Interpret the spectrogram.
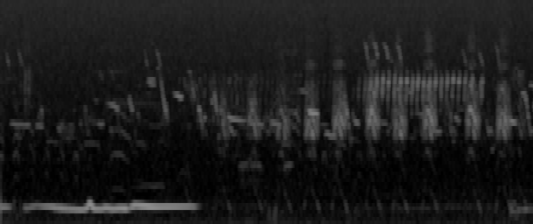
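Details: Prairie chickens booming at a spring lek on Fort Pierre National Grassland, central South Dakota, early morning: a loud, low, hollow moaning hoot held about two seconds with a brief wobble, then rapid cackling and chattering calls from other birds.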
